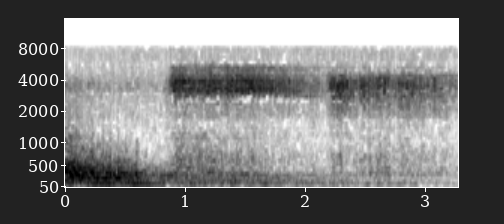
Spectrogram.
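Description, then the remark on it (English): A cereal puffing gun at a Quaker plant, where puffed wheat and puffed rice are made, fires with a loud, sustained roaring hiss of escaping steam, which breaks off briefly and surges again, forceful, with no voices. “Listen to that big gun. That's the sound you hear all day long at the Quaker plants, where Quaker puffed wheat and Quaker puffed rice are made.”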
